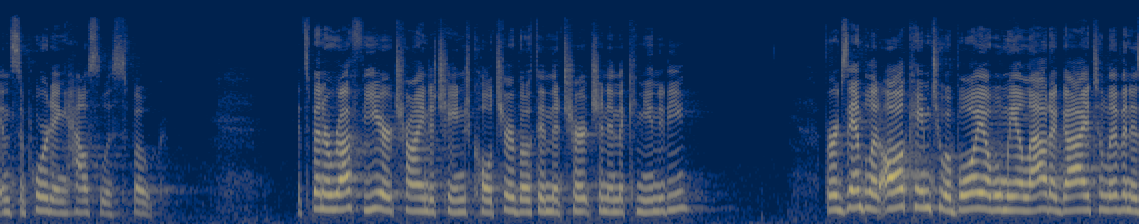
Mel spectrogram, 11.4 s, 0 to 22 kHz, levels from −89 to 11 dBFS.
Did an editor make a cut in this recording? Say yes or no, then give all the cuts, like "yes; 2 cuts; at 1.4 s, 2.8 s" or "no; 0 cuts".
no; 0 cuts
